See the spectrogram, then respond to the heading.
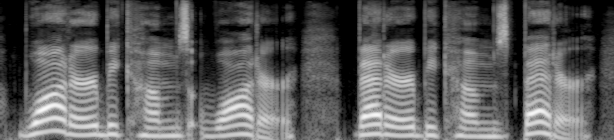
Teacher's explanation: That T just disappears into a soft D sound. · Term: flapping, the flapping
